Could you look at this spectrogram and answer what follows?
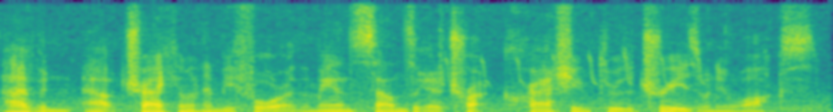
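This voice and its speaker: A man's voice: medium pitch, a little fast, slight background noise, close to an everyday voice. A man voicing an eager, headstrong young woman who hunts monsters for her video channel, pleading and upbeat, in a game. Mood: persuasive. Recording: music playing behind the voice.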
